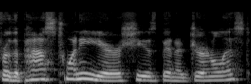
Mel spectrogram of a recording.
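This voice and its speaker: Against a quiet background, a woman speaks at a medium pitch with lively intonation in an unremarkable speaking voice. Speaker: podcast host. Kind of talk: podcast intro.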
